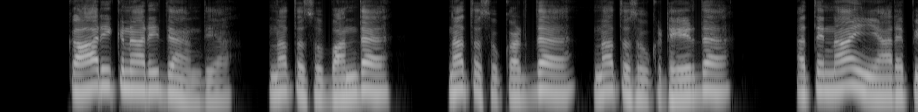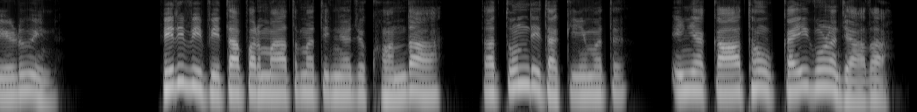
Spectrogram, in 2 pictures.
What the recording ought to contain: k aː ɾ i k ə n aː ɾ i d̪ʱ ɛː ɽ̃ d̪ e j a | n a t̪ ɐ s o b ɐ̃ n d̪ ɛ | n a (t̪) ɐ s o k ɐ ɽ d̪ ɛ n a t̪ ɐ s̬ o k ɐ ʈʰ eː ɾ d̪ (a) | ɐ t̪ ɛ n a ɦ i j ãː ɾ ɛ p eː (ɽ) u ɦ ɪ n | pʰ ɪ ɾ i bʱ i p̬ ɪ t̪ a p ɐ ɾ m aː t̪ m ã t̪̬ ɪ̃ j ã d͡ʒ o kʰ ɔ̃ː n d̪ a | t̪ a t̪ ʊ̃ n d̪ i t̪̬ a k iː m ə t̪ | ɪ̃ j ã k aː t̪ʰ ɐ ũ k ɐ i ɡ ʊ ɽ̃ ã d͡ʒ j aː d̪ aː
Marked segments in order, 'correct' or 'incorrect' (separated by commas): correct, incorrect, correct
